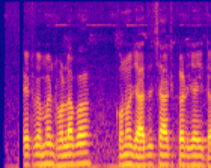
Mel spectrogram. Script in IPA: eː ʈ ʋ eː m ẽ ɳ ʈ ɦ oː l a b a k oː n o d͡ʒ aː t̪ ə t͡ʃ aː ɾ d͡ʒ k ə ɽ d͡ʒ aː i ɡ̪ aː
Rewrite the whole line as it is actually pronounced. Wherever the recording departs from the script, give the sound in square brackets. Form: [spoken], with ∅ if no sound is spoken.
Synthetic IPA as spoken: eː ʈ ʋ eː m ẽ ɳ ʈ ɦ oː l a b a k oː n o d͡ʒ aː [d̪] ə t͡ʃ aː ɾ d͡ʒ k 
